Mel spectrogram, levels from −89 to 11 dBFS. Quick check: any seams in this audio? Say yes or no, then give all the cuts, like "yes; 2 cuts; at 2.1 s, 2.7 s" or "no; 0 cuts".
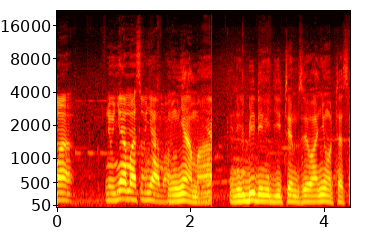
yes; 1 cut; at 2.4 s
